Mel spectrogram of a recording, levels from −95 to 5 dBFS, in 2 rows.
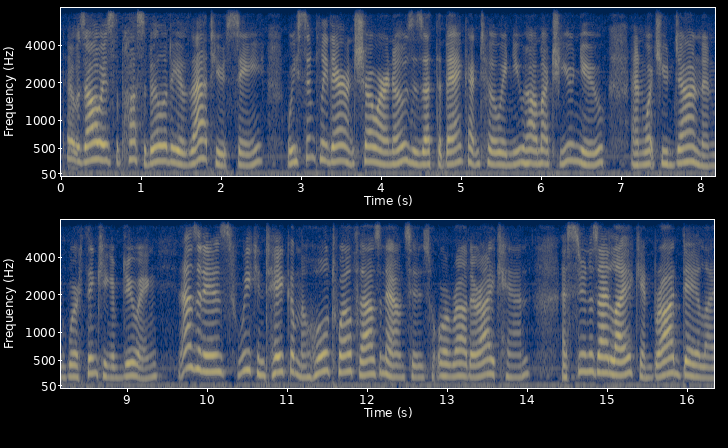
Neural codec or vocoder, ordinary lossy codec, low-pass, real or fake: none; Opus, 32 kbps; 7.2 kHz; real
